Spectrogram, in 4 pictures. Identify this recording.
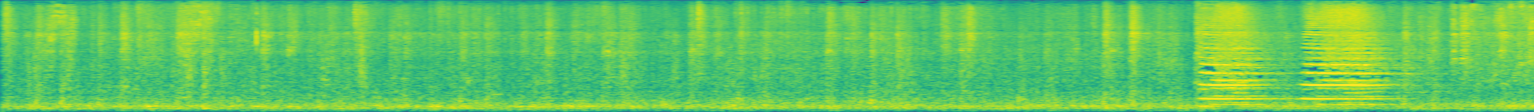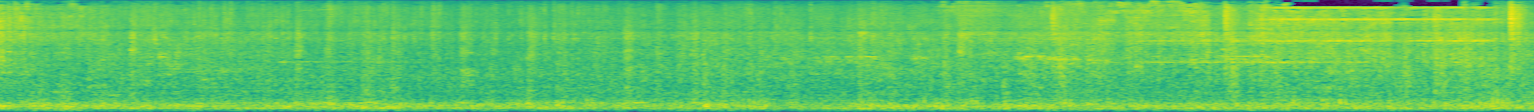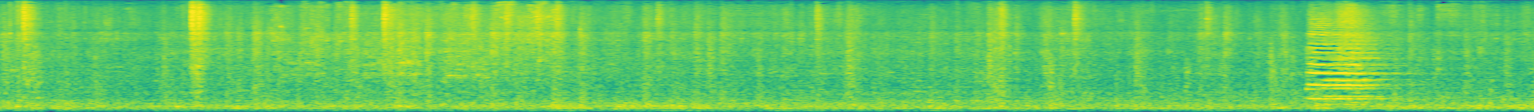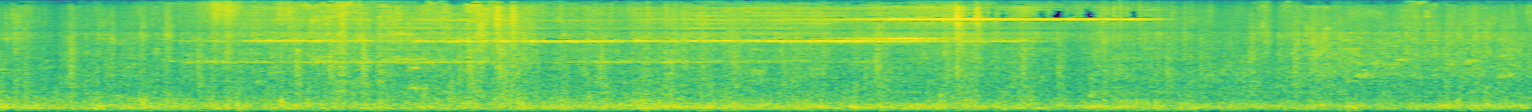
Tren Ollantaytambo a Machu Picchu, Cuzco, Perú
Train sounds, this train transport passengersfrom Ollantaytambo to the Machu Picchu Sanctuary ruins, in Perú.
City, Country, town, Trains, Travel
